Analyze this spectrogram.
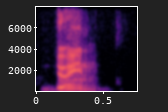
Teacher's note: a few native speaker, they can drop G here and they will say only doing.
